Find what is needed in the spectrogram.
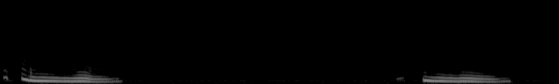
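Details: A sleeping black cat gives two voiced, falling, groaning snores about four seconds apart over a steady background hum; snoring.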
